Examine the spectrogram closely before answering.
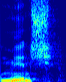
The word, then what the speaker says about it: Münch: And when the German motorcycle company called Münch, they wanted to build a performance motorcycle. They wanted to build a motorcycle that had... Hang on. You've said it wrong. Münch.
